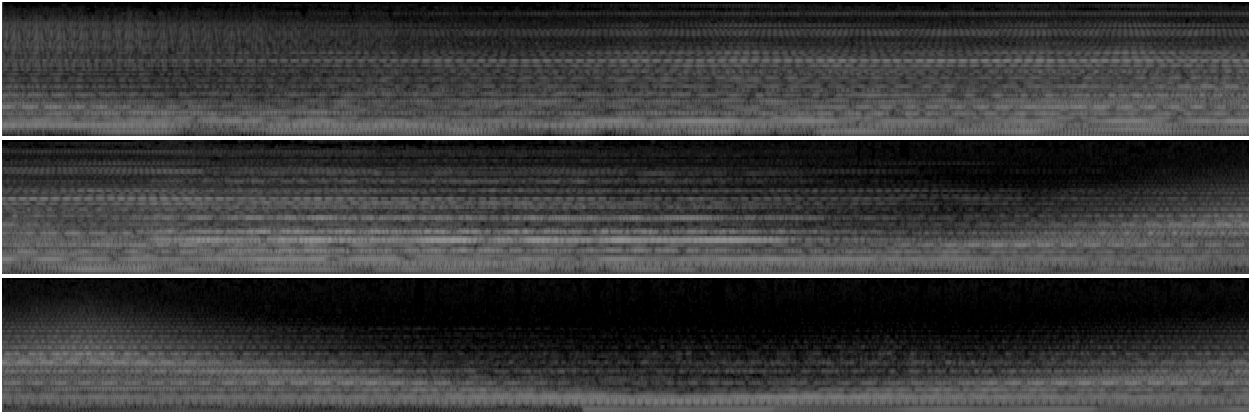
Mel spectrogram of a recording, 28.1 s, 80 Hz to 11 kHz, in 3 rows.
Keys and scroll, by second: 6.3 Delete, 27.0 g.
